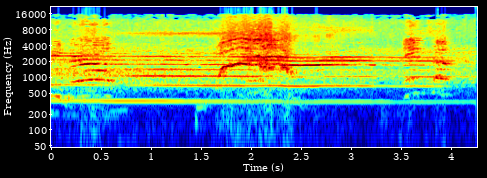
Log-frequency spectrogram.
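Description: A voice holding one long note at a steady pitch, with children's shouts and a whoop over it about two seconds in.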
